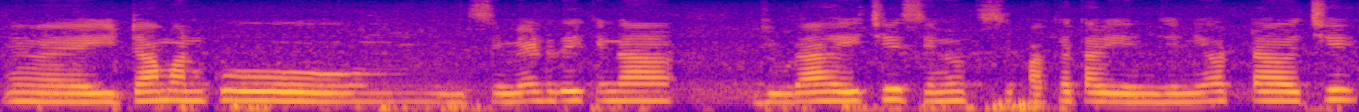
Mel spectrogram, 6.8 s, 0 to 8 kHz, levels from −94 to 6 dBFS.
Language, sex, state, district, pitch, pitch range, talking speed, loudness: Odia, female, Odisha, Sambalpur, 200 Hz, 185-210 Hz, 125 wpm, -15 LUFS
